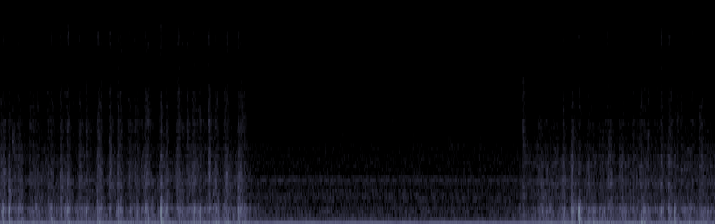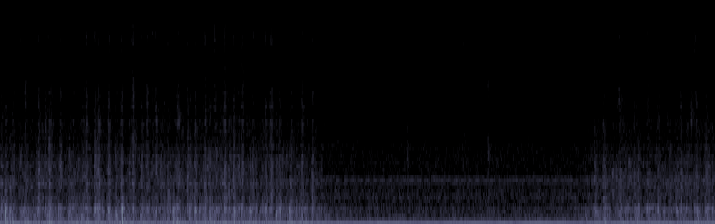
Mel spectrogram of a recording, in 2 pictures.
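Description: A washing machine motor hums steadily.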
